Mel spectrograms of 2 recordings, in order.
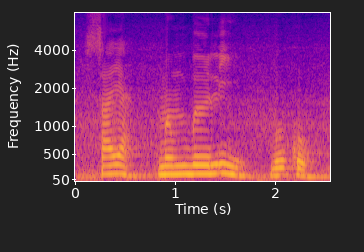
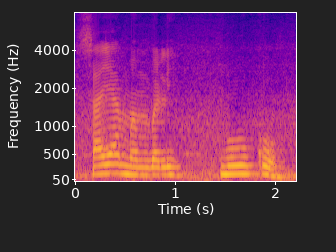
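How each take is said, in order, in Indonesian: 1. Kata membeli mendapat tekanan. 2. Kata buku mendapat tekanan. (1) "Tekanan pada kata "membeli"" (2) "Tekanan pada kata "buku""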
